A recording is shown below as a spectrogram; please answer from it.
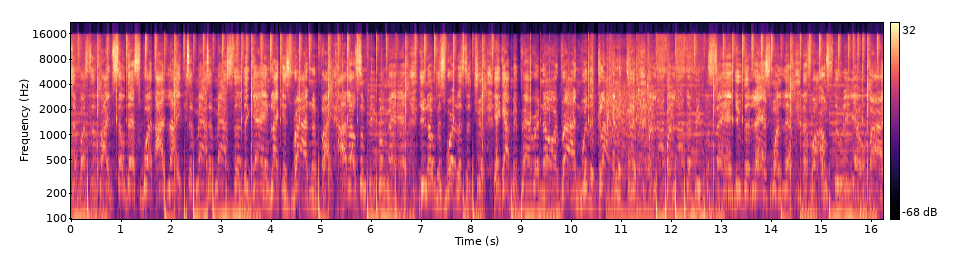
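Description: Chopped and screwed hip hop: slowed, pitched-down rap vocals over a deep bass line that drops in and out.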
